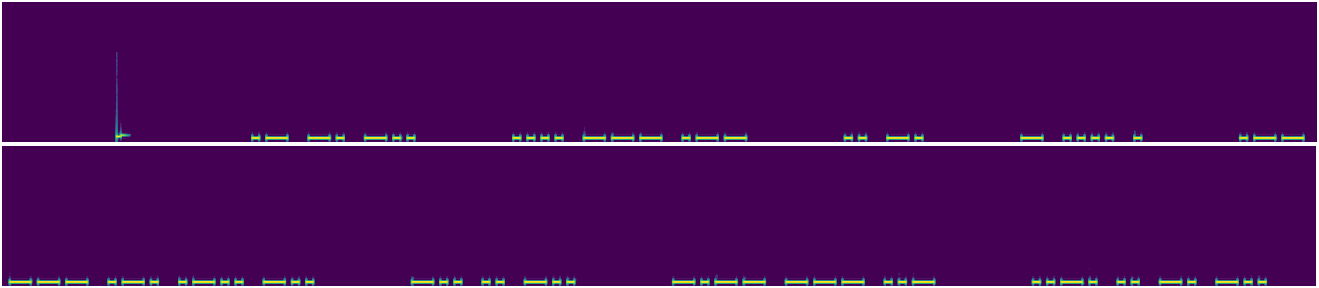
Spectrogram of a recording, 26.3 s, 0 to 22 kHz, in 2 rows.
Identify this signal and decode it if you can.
Morse code, heard as a keyed tone, about 17 wpm, 700 Hz. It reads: AND HOW IN THE WORLD DID YOU FIND
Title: 2x Word-Spacing - Sentences from Top 200 Words - 17wpm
